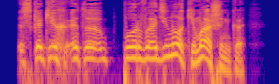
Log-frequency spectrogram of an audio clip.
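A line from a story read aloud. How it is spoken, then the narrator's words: Voice wavering. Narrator (Russian): дрогнувшим голосом спросил Макетсон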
